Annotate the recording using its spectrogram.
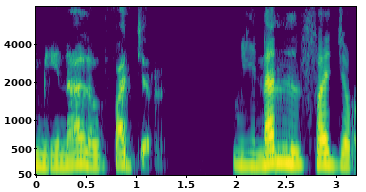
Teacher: lam sukunnya dia enggak boleh memantul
